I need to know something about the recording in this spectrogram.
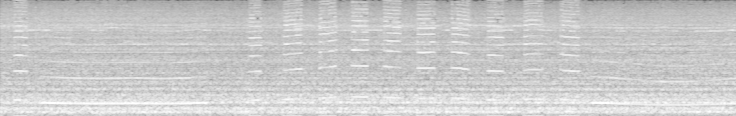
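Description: Air rushes steadily over a glider's canopy.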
